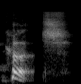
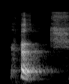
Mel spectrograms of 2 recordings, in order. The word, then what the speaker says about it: cwtch: Is CWTCH, Yeah, it's a which is a Welsh word, which is yeah, cutch. kutch, yeah, a kutch. Cutch.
